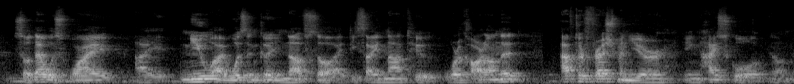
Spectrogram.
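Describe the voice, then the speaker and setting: With a very deep, low pitch and ordinary pitch variation, a man speaks at a moderate pace amid light background noise and audible room echo. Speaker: philanthropist and scholarship donor, MBA graduate. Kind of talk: personal talk about life story and advice. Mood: calm, reflective storytelling. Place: office.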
